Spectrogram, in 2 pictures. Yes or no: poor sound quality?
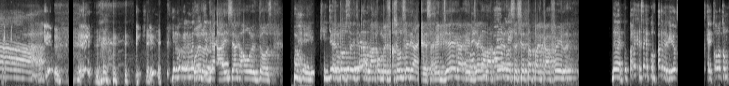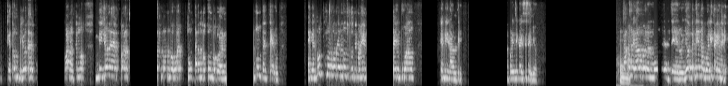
yes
